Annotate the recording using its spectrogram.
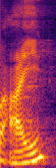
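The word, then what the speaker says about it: عين: এর মধ্যে একটি হরফ হল আইন। আইন হরফটি উচ্চারণের সময় অবশ্যই তিন আলিফ টেনে পড়তে হবে। এখন আইন হরফটি বারিক হরফ। পাতলা করে পড়তে হবে।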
